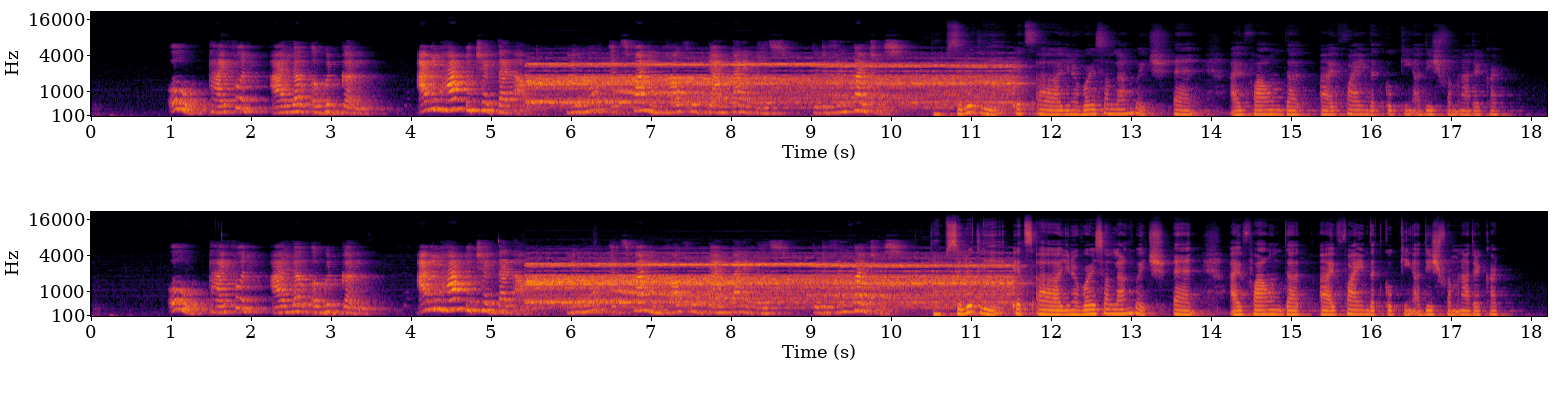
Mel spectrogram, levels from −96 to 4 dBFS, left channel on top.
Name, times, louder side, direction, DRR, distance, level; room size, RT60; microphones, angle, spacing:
voice 1, 1.0-3.4 4.1-5.5 5.9-8.7 9.0-10.1, equal, 10° left, -1 dB, 1.5 m, -28 dB
sound 1, 5.4-11.6, right 3 dB, 25° right, 0.7 m, -26 dB
voice 2, 10.5-15.1 15.4-17.6, right 4 dB, 65° right, 13 dB, 0.3 m, -27 dB
10.0 x 4.8 x 5.3 m, 0.81 s
head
